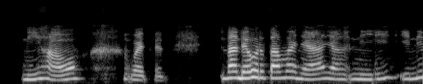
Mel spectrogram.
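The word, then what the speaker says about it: 你好: tiganya ketemu kayak gini, ingat pokoknya yang pertama nadanya jadi nada dua. Tulisannya tetap sama. Tulisannya tetap sama. Ee dia kayak aturan enggak tertulis gitulah ya bahasanya. Dibacanya ni, how, bukan ni, how.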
